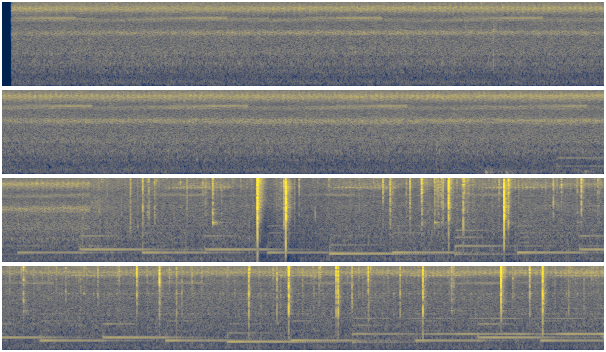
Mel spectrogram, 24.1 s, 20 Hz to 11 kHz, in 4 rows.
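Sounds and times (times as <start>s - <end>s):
insects trilling: 9.3s - 24.0s
pitched music notes: 11.6s - 24.0s.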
